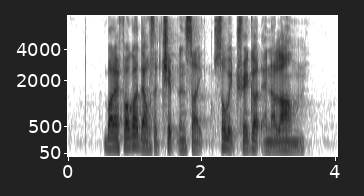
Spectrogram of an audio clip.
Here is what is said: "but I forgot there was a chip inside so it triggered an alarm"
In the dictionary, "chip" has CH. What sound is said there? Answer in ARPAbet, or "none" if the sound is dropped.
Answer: CH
